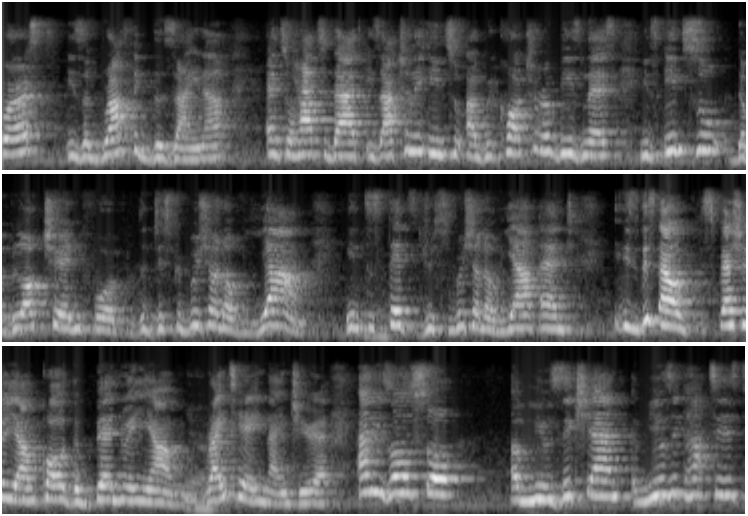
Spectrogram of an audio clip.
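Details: Adult speaker; Ordinary fluent speech.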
